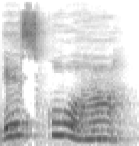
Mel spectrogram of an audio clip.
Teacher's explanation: o O fica separado do A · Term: Hiato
